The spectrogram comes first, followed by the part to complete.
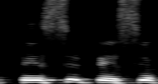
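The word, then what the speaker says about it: tsetse: For sleeping sicknesses सेसे फ्लाई, या फिर इसे बोलते हैं दोस्तों टेसे फ्लाई, करेक्ट प्रोनाउंसिएशन है सेसे फ्लाई।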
